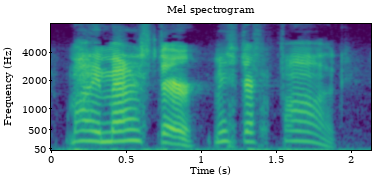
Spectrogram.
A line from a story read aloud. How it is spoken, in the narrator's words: cried he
